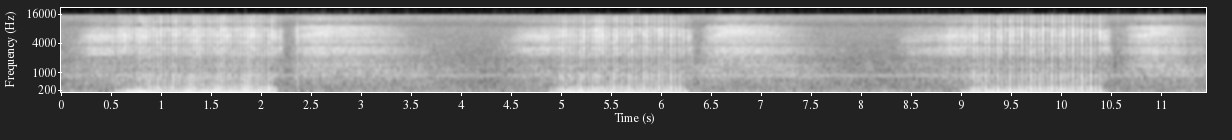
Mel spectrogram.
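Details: Snoring from a sleeping 20 kg French bulldog: three loud, snorting snores in regular cycles of about four seconds, with quieter breathing out between them.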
